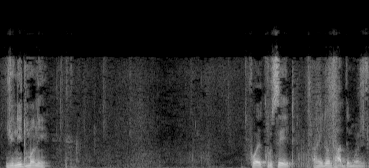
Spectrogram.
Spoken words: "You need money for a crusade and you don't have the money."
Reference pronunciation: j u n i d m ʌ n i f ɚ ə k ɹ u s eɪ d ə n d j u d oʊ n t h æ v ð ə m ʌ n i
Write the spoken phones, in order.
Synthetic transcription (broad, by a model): j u n i d m ʌ n i f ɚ ə k ɹ u s eɪ d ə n j u d oʊ n t h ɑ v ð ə m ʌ n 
